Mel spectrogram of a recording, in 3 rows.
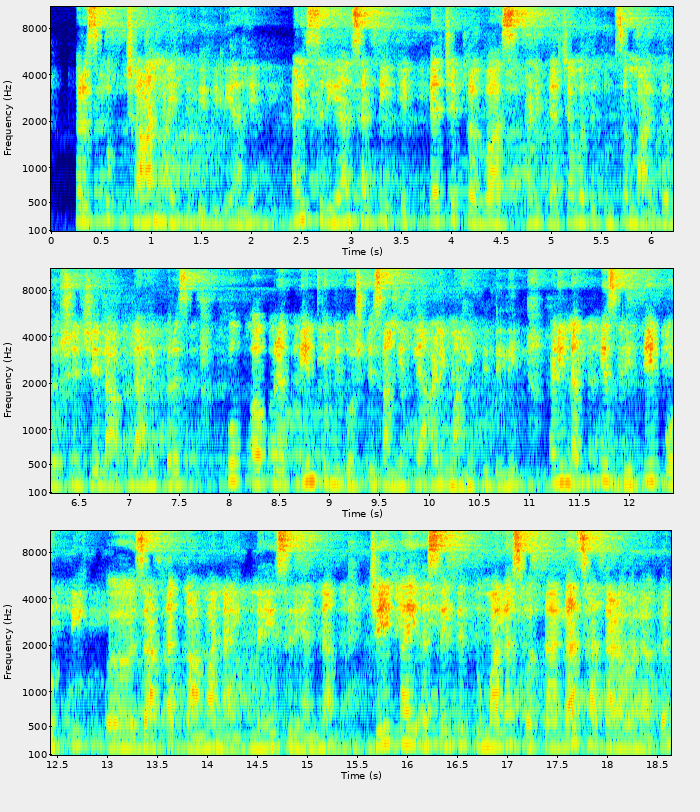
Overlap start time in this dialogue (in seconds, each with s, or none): none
